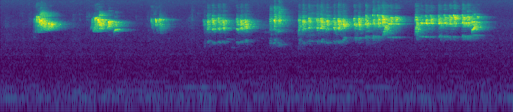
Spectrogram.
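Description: Lesser Shortwing singing high, scratchy chattering phrases, short bursts about once a second running into a longer twittering stretch, over a low steady hum.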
